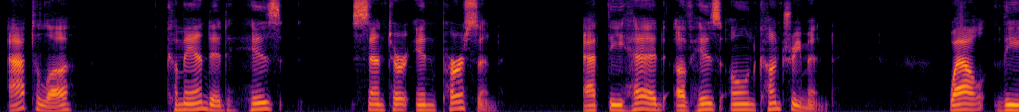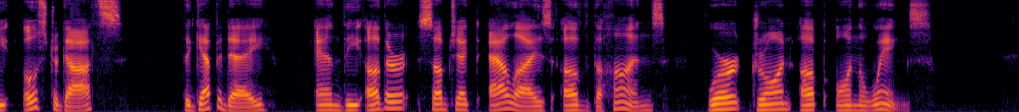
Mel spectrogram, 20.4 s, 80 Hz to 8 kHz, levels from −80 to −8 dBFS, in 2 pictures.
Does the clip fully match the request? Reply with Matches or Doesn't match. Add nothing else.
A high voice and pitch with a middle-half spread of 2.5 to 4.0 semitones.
Doesn't match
